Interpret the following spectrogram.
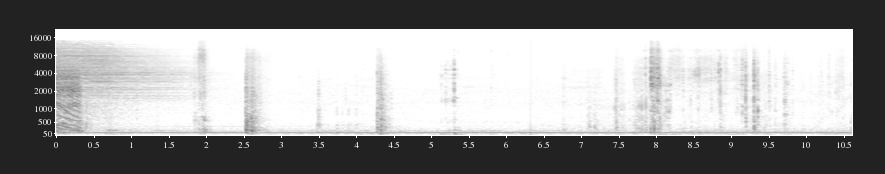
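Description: Cardboard box and plastic packaging being handled: several separate knocks and clicks, with light scraping between them, as a boxed RC truck is lifted, set down and opened. A steady low hum runs underneath.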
